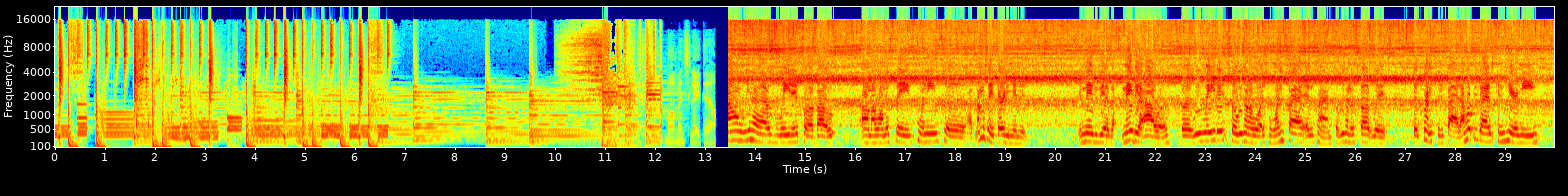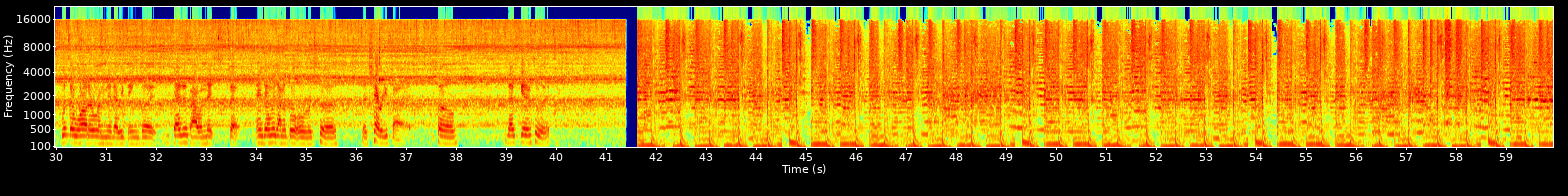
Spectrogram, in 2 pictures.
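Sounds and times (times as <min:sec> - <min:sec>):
electronic music with heavy bass: 0:00.0 - 0:06.8, 0:41.6 - 0:59.9
person talking: 0:12.2 - 0:19.5, 0:20.5 - 0:26.6, 0:27.2 - 0:35.6, 0:36.2 - 0:38.0, 0:39.0 - 0:39.9
water running into metal sink: 0:13.8 - 0:40.4.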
